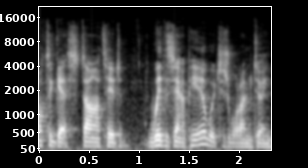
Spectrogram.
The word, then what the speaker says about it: Zapier: and it is pronounced zapier not the zapier the way you remember is it's zapier makes you happier and zapier is at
